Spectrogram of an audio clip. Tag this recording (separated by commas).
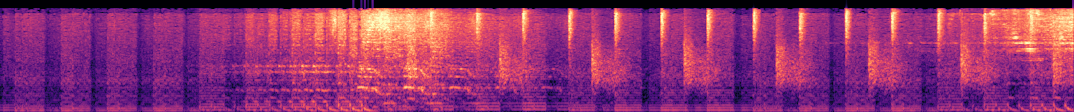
Techno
